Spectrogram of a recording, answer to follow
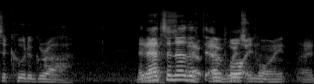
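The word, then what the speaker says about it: coup de grâce: people unless it's a coup de Gras and that's another point I just shoot their ears that's another important DMing rule it's pronounced coup de gras yes not copy - grace if anybody says anything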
